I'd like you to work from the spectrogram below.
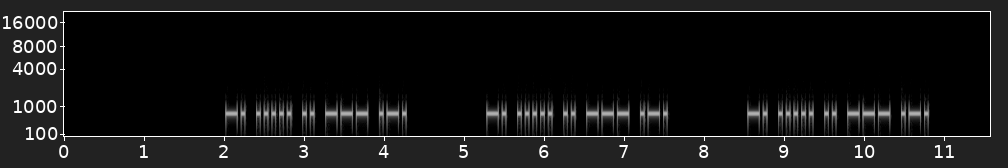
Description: Morse code, heard as a keyed tone, about 25 wpm, 700 Hz. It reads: N5IOR N5IOR N5IOR
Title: USA Call Signs - 5 Characters - Repeated 3x - 25wpm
